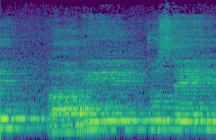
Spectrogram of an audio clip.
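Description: A man's voice singing a slow liturgical chant in long held notes, the pitch sliding up to a new note about a second and a half in.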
